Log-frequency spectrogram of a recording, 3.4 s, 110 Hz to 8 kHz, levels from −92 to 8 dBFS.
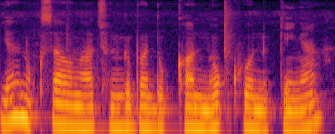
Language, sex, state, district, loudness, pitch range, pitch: Garo, male, Meghalaya, West Garo Hills, -18 LUFS, 125-145 Hz, 130 Hz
